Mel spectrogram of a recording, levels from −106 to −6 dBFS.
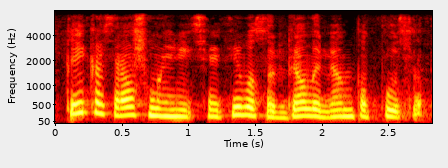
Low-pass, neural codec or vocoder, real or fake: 7.2 kHz; codec, 44.1 kHz, 1.7 kbps, Pupu-Codec; fake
